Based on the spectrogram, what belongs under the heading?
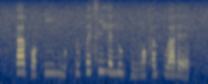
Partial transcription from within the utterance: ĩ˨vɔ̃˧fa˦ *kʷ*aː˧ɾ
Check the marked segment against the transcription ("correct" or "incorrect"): correct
